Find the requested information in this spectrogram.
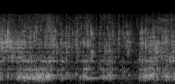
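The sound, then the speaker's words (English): A toilet flushes with a continuous rush of swirling water, fairly soft and steady with slight surges throughout. “Flush it down the toilet”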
